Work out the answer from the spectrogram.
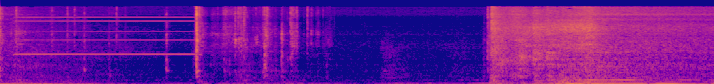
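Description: The Opel Combo's petrol engine, which has been stuttering at idle, stops and runs down. A thin steady electronic whine and a sharp click follow about two seconds in. About five seconds in, the starter cranks and the engine fires and settles into running.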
